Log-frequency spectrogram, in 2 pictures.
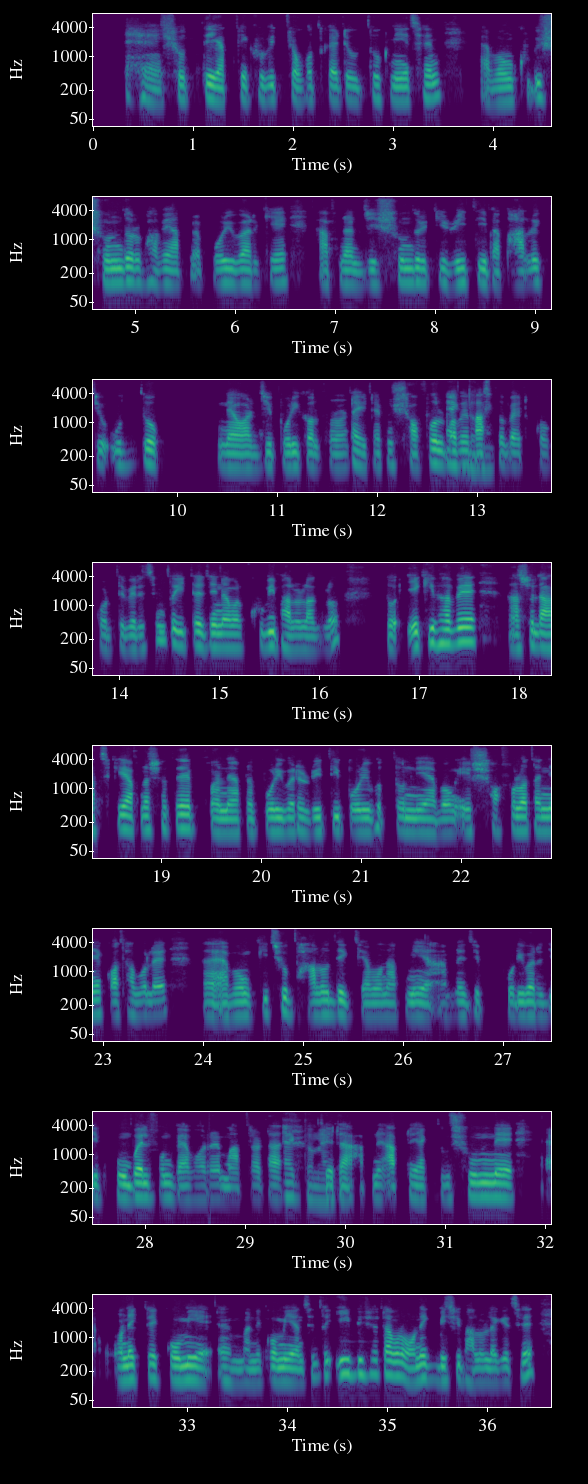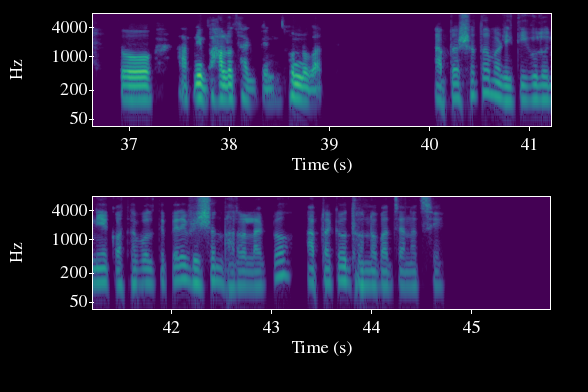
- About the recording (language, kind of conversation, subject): Bengali, podcast, আপনি কি আপনার পরিবারের কোনো রীতি বদলেছেন, এবং কেন তা বদলালেন?
- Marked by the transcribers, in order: other background noise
